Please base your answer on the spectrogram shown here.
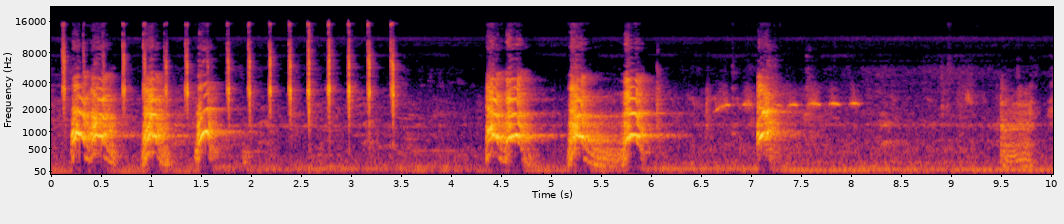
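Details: Repeated dog barks come in short bursts, three quick ones, then a fast string of ticking clicks, then three more barks and a higher squeaky yelp, with low rumbling underneath.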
